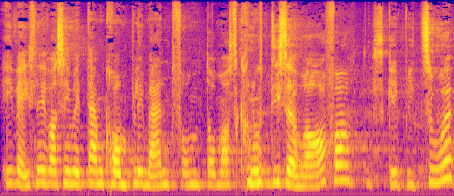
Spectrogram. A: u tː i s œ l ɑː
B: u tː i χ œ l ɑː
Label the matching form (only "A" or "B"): A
